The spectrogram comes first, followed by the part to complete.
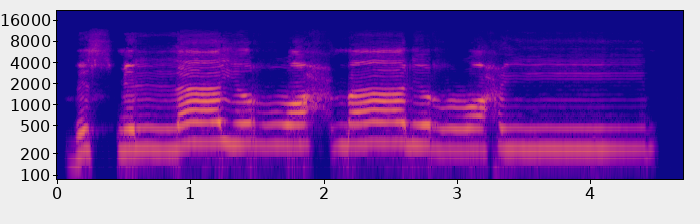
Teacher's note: را کو تھوڑا سا پر پڑھنا ہے، موٹا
